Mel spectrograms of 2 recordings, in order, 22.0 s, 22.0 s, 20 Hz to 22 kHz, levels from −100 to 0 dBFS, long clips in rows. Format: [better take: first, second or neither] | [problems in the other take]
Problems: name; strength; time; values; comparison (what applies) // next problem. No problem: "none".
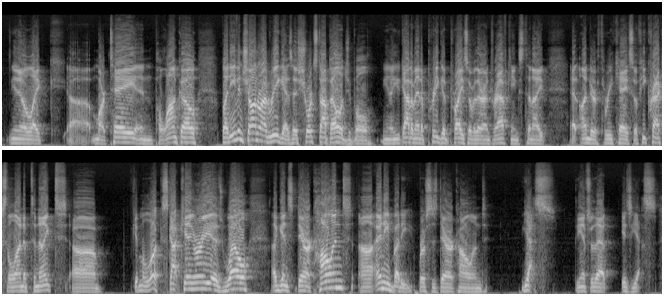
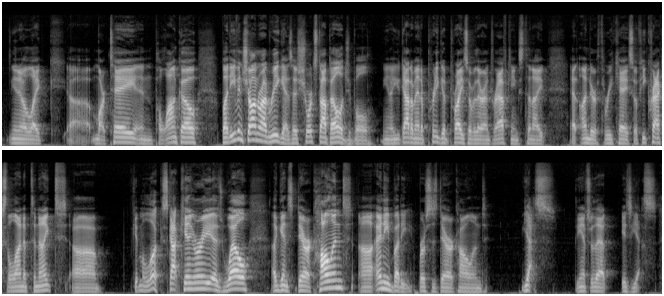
second | distortion; heavy; 5 dB below the speech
